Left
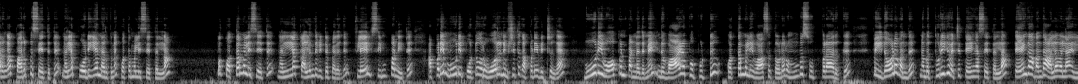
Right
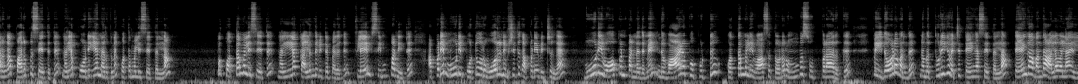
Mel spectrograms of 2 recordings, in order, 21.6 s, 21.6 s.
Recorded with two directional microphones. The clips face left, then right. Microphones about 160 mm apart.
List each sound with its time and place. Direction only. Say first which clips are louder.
0.0 s a woman's voice: left 3 dB; 15° left (ahead or behind)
